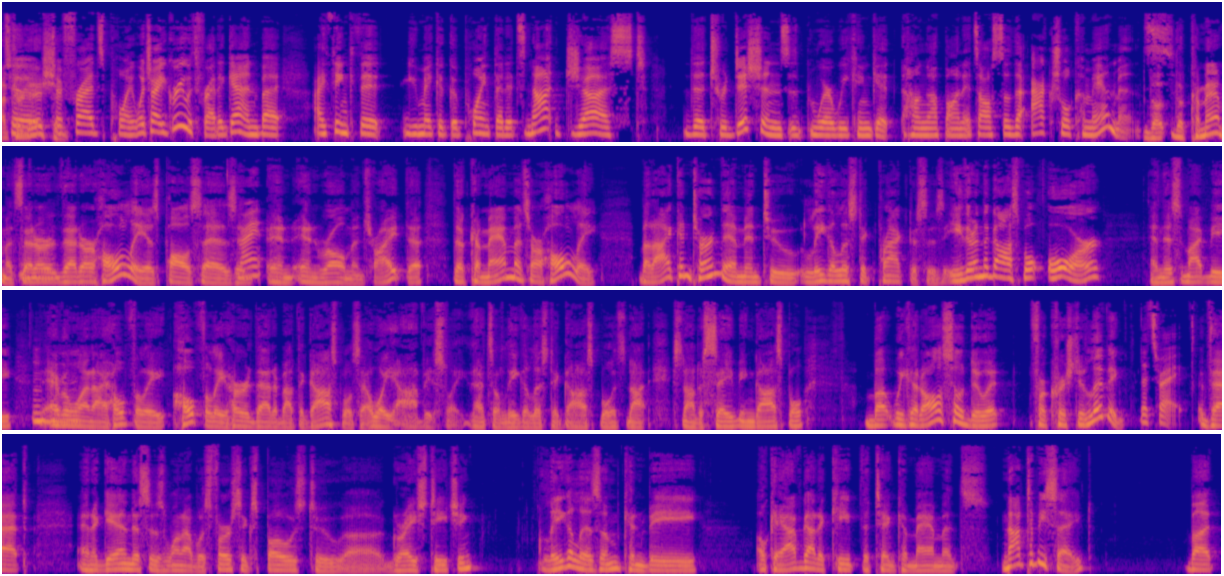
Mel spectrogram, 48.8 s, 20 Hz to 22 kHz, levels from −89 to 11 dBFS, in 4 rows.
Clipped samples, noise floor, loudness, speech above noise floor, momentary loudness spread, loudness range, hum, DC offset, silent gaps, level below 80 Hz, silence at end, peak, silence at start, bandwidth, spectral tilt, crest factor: under 0.1%; -73 dBFS; -25 LUFS; 48 dB; 8 LU; 3 LU; none; under 0.1%; none; -52 dBFS; 0.1 s; -6 dBFS; 0 s; 16.5 kHz; -4.5 dB/octave; 18 dB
